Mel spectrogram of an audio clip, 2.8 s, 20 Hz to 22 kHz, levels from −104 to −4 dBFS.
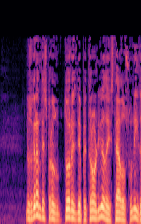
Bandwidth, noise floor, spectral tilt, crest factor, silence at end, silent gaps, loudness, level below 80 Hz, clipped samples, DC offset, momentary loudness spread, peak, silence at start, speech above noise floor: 11.5 kHz; -60 dBFS; -7 dB/octave; 16 dB; 0 s; none; -17 LUFS; -50 dBFS; under 0.1%; under 0.1%; 4 LU; -2 dBFS; 0.55 s; 44 dB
